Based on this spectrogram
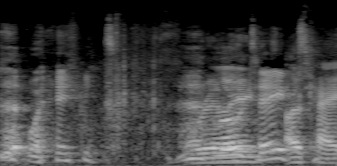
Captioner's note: laughing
